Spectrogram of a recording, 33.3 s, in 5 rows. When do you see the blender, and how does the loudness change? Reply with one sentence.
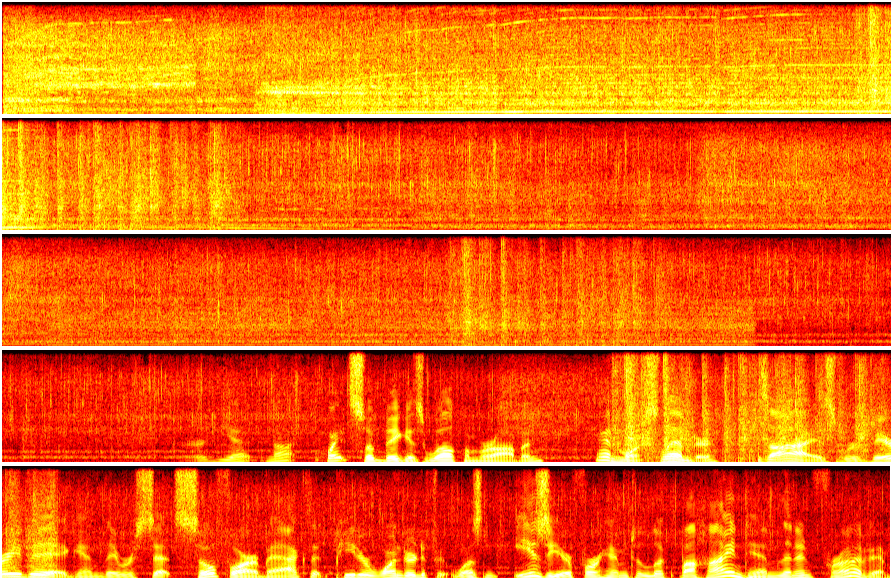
You can hear the blender from 0.0 to 19.0 s, getting quieter.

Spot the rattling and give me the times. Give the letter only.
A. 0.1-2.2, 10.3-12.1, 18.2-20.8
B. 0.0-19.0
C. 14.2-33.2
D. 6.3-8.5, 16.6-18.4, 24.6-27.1
D.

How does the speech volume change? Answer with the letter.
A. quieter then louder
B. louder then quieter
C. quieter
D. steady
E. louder
D.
